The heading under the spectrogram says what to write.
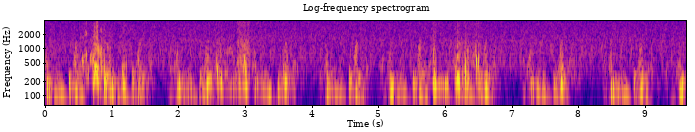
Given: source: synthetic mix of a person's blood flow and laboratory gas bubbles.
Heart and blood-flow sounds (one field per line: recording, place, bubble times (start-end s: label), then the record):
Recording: Doppler ultrasound of blood flow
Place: precordium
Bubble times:
0.54-0.99 s: bubbles
1.12-1.23 s: bubbles
2.55-3.07 s: bubbles
5.79-6.09 s: bubbles
6.13-6.54 s: bubbles
From the record:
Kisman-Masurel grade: 223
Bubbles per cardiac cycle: several, 3 to 8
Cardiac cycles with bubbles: 10 to 50%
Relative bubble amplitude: loud (0.450 to 0.775)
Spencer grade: 2 (many but less than half of the cardiac periods contain bubble signals, singularly or in groups)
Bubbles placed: only in the low amplitude regions of the cardiac cycle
